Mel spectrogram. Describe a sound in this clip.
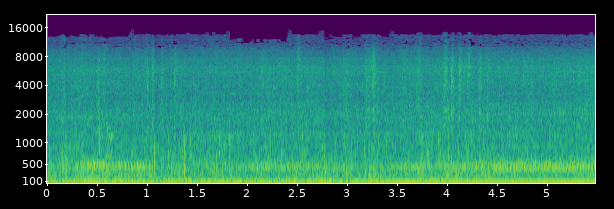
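Tyres crunch over loose gravel.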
